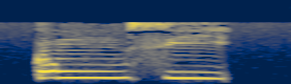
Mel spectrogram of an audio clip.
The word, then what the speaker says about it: 公司: That's pronounced with two high-level tones. – 再讲一次。 – Stores. – 公司。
